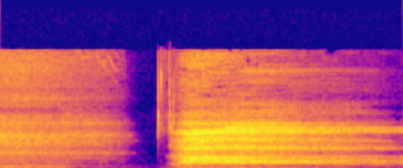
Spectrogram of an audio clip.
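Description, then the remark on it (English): A single deep breath: a soft airy inhale, a short pause, then a longer, louder exhale that slowly fades out like a sigh. No talking. “Next thing that I want to talk about, or the fourth thing, is optimizing your breathing. So breathing.”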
